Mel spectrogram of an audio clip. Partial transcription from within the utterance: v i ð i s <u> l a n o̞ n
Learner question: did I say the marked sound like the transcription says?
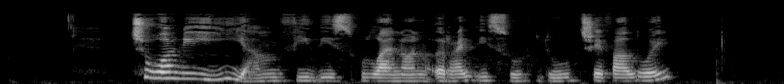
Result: yes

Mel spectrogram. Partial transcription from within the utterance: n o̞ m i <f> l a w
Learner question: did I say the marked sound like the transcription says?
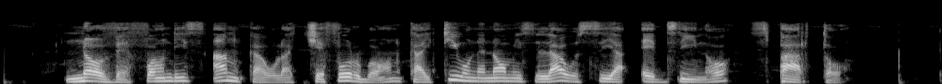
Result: no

